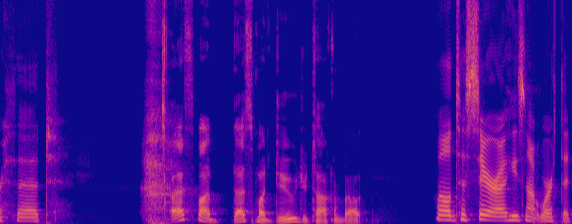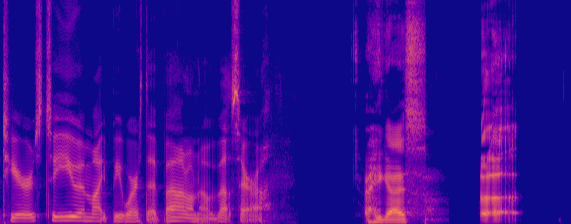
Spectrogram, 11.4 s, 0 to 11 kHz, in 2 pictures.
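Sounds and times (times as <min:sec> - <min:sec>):
speech: 0:00.0 - 0:00.7, 0:01.4 - 0:03.7, 0:04.4 - 0:08.5, 0:09.4 - 0:11.0
person burping: 0:10.6 - 0:11.0.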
